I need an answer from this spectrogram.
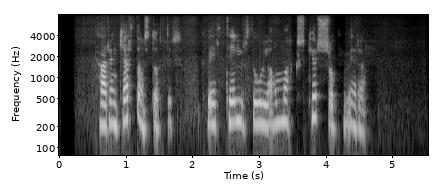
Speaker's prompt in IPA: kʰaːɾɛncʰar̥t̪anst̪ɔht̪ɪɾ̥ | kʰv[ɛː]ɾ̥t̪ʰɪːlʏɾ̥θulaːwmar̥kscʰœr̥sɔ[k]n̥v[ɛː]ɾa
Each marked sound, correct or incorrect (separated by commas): correct, correct, correct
